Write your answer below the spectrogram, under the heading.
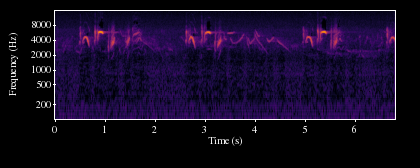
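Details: Blyth's reed warbler in song, giving three clusters of varied high notes: sharp upslurs, thin whistles and dry ticks, each phrase lasting about a second, then a falling whistle and short pause before the next.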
